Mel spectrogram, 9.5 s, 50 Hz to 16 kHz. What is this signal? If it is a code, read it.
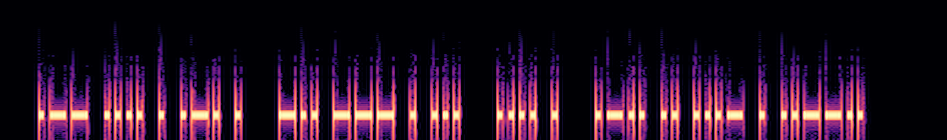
Morse code, heard as a keyed tone, about 22 wpm, 700 Hz. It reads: WHERE DOES HE LIVE?
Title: Sentences from Top 200 Words 22wpm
